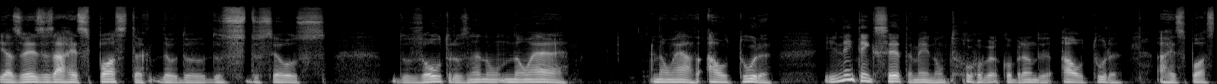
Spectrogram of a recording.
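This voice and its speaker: In a very clean recording with a silent background, a man with a fairly low pitch speaks at a very slow pace. His pitch variation is ordinary, and the sound is dry and close with no echo. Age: 40s. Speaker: podcast host. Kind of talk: solo monologue, casual storytelling. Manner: halting, repeated words.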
